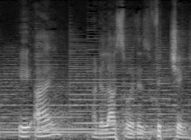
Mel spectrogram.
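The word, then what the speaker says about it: विच्चे: And the last word is Viche. Viche means to conquer. Vicche, but it's pronounced Viche.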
